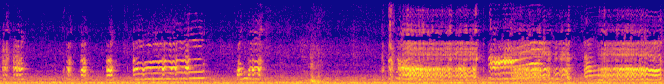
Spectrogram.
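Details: Domestic cat reacting to a strange sound, giving drawn-out harmonic meows: a few short calls early on, then longer wavering wails from six seconds onward over a steady low indoor hum.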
